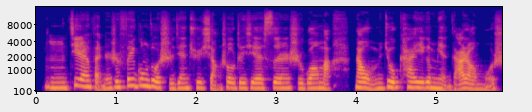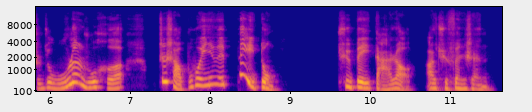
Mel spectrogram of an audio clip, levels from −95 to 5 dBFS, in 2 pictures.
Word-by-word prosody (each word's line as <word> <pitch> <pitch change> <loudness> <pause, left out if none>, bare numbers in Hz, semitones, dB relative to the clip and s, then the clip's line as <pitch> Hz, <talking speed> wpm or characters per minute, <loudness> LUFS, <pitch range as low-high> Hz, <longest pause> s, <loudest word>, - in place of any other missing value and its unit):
嗯， 190 -1 -1
既 275 - -2
然 240 -3 +4
反 - - -3
正 180 - -4
是 210 +2 +1
非 260 +5 -1
工 260 +1 +1
作 225 -4 +4
时 185 -3 -4
间 185 +1 -2
去 190 +1 -3
享 180 - -5
受 195 -2 -1
这 185 0 -1
些 180 0 0
私 180 +2 -1
人 185 0 -2
时 175 -2 -4
光 180 +1 0
嘛， 170 - 0 0.3
那 200 -2 +5
我 185 - +1
们 170 +3 -4
就 200 +1 +4
开 200 0 -1
一 200 -1 +3
个 200 - +3
免 180 -2 -1
打 170 - +3
扰 165 -4 +1
模 155 - -9
式， 170 - -7
就 195 +2 -1
无 180 +4 -2
论 375 -2 +5
如 205 -4 +2
何， 180 -3 -3 0.4
至 415 - +8
少 410 - +2
不 215 - -8
会 275 +2 +1
因 290 +3 -2
为 295 -1 -2 0.3
被 - - +6
动 185 - +1 0.7
去 230 - 0
被 200 -3 +6
打 170 -6 -4
扰 175 +2 -3
而 175 - -2
去 175 +1 -5
分 170 -1 -3
神。 155 -3 -8
190 Hz, 280 characters per minute, -24 LUFS, 175-210 Hz, 0.7 s, 至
